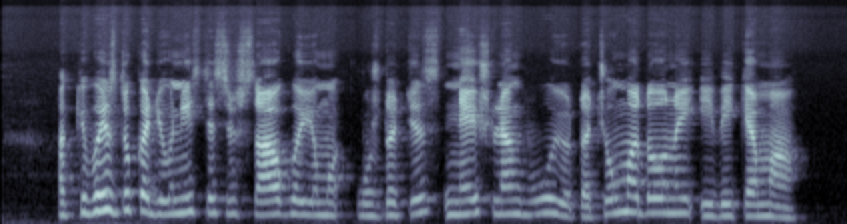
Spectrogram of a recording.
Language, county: Lithuanian, Panevėžys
